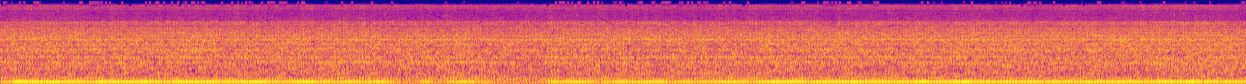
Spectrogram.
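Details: Chinese Amazon mini bike small engine after first start, warmed up on a table: steady low idle holding one pitch over ten seconds, no misses or knocks; smoke stopped, running smoothly.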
